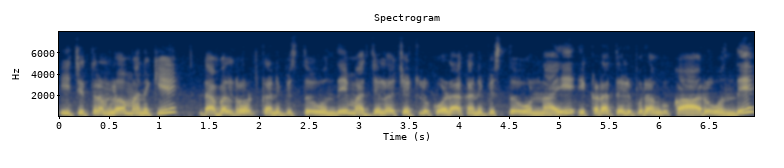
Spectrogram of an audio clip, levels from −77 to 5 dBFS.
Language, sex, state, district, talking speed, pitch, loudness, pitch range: Telugu, female, Andhra Pradesh, Srikakulam, 165 wpm, 245 Hz, -11 LUFS, 235-260 Hz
